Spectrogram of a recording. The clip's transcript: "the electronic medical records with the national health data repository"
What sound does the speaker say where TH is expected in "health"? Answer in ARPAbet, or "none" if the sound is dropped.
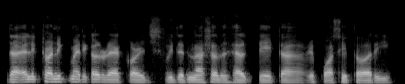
T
